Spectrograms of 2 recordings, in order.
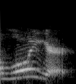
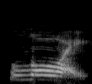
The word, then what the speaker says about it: lawyer: i'm a lawyer lawyer even though the root of this word is law the vowel is different when we're talking about the person loy loy it sounds like it rhymes with boy toy lawyer lawyer or maybe you're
